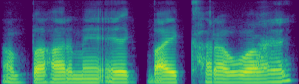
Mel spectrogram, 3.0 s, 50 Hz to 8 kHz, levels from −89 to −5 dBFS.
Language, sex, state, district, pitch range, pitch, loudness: Hindi, male, Tripura, Unakoti, 120-130 Hz, 125 Hz, -18 LUFS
